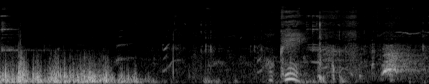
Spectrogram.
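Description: A dog making rough, noisy sounds for about the first second, then a short quiet before a woman's 'Okay'.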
